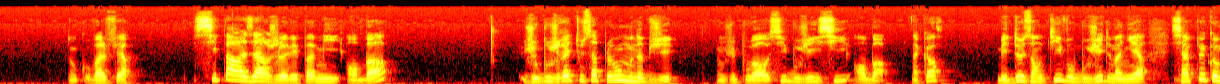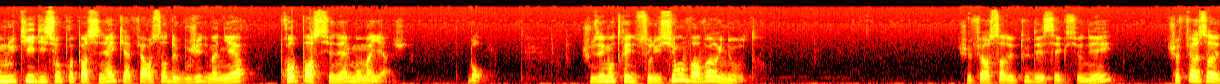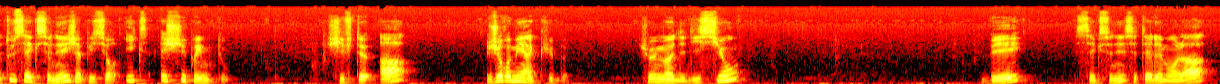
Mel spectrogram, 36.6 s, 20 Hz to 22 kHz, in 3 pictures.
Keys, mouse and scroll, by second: 3.5 click, 7.3 g, 17.7 KP_1, 20.2 b, 24.9 x, 27.4 shift+a, 30.9 Tab, 31.3-32.6 middle drag, 32.6 a, 34.0 b, 35.8-36.6 middle drag.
